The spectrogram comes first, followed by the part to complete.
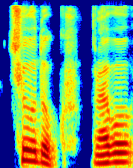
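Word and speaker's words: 中毒: 다음 어휘는 한자가 한국어로 중독이고 각기 가운데 중 독독자이고 일본어로는 추독라고 읽으며 추독은 중독이란 뜻입니다. 다음 어휘는 한자가 찌를 자자이고 일본어로는 사시타라고 읽으며 사시타는 찌르다, 꿰다, 쏘다는 뜻의 사스의 과거형으로 사시타는 찔렀다는 뜻입니다.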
